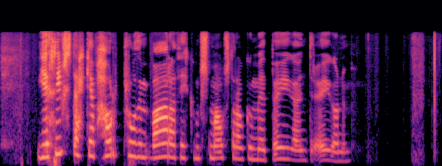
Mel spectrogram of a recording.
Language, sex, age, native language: Icelandic, female, 20-29, Icelandic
